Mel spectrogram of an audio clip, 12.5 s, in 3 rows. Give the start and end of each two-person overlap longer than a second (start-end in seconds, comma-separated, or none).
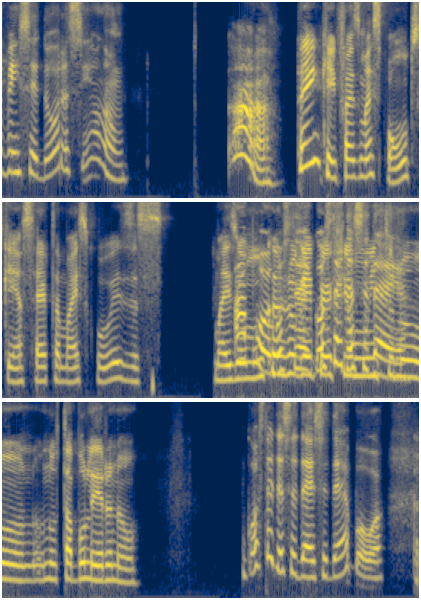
6.5-8.3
